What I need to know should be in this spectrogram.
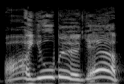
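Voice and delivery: high excited cheering; squeaky mock jubilation. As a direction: cheer it like a happy crowd.

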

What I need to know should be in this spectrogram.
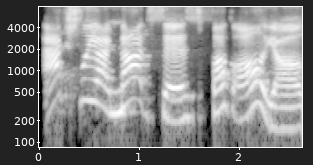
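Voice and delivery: sudden high, loud, slow mock declaration; defiant declaration. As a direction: throw it out like a bold announcement. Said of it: "I didn't just wake up and was like".

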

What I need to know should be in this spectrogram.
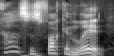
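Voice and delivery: high-pitched thrill, rising at the end; retold excitement. Recalling being offered the booth, excited.

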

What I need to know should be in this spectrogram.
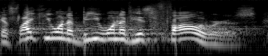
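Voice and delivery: high, loud mock-sarcastic jab. Healed man mocking the Pharisees, sarcastic. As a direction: needle them sarcastically. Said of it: "he says a very sarcastic comment".

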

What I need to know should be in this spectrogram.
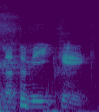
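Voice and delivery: lightly put-on French accent; bad French accent. Quoting Marie Antoinette for laughs, bad French accent. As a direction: try a poor, half-hearted French accent. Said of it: "that's just a bad French accent".

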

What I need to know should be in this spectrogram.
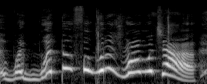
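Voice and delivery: high incredulous shout; exasperated outburst. Real, not acted. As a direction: throw your hands up at them.

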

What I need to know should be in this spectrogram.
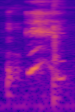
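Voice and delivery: a burst of high, breathy laughter. Real, not acted. Reacting to friend's tease.

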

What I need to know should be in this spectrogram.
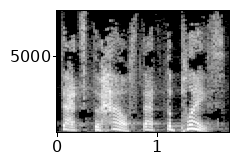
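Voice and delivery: imitated high-pitched frantic exclamation; freaking out. Wife spots the dream house from the car, freaking out. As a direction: mimic her excited outburst, voice jumping way up. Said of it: "she starts freaking out in the car".

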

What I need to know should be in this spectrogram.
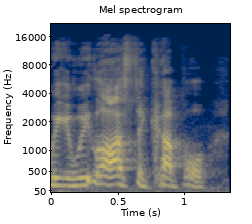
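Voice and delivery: ordinary delivery

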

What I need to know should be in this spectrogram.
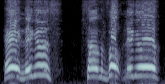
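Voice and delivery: a loud, hyped mock of a campaign pitch; mocking pandering ad. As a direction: parody a pandering get-out-the-vote ad. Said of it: "don't reach out to me this way and be like".

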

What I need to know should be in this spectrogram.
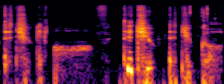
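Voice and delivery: hushed, breathy prying questions; nosy whisper. Retold or imitated. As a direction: whisper it like juicy gossip.

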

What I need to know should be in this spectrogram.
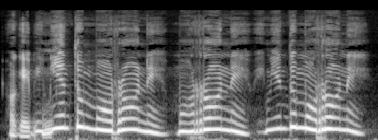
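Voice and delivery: put-on high, slow, anxious child rehearsing the words; a scared boy drilling the phrase; nervous little kid. Little boy practicing, scared of getting it wrong. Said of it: "bien asustado de que no lo voy a decir bien".

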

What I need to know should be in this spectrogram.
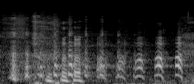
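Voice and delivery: high-pitched helpless laughter; real laughing fit. Real, not acted. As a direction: crack up at your own punchline. Cracking up at his own story.

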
